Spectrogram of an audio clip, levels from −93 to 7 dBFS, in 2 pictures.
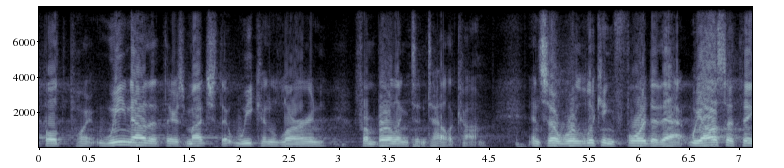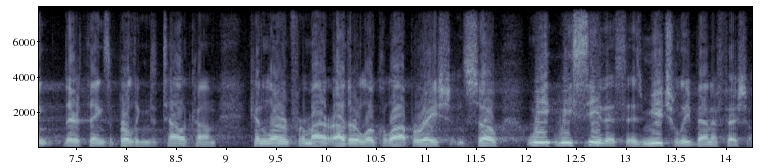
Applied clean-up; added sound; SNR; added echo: none; none; none; none.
